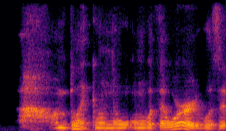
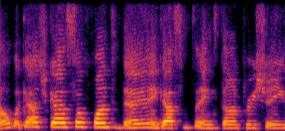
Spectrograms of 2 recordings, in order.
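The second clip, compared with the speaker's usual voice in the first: excited thanks; 10 semitones higher, faster than usual. Real, not acted. Thanking host, high bright.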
